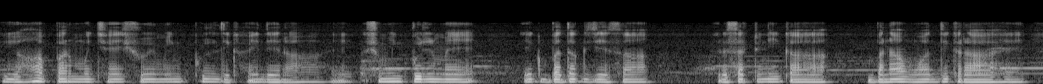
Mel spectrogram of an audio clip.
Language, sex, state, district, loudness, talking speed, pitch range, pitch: Hindi, male, Uttar Pradesh, Etah, -21 LUFS, 125 wpm, 115-125 Hz, 115 Hz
